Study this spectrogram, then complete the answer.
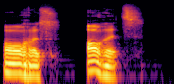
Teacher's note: And the final consonant, tsadi, is pronounced in Biblical Hebrew like an emphatic s, meaning that it's pharyngealized, ts. In Modern Hebrew, it's pronounced ts.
